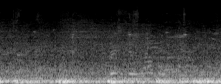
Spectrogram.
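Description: Crowd chatter and voices over loud music with a heavy, pulsing bass.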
